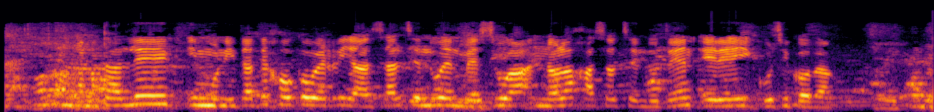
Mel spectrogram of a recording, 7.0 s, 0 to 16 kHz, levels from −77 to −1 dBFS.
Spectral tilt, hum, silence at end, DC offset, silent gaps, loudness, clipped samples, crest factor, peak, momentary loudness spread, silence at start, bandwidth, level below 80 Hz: -4 dB/octave; none; 0 s; under 0.1%; none; -13 LUFS; under 0.1%; 14 dB; 0 dBFS; 11 LU; 0.05 s; 7.8 kHz; -56 dBFS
